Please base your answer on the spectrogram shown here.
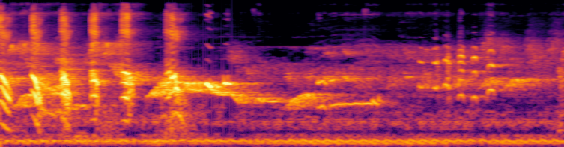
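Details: Long-tailed shrike singing: quick harsh squawking notes at first, then a drawn-out slurred whistle falling and rising, followed by soft rapid ticking notes, with a low steady hum beneath.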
